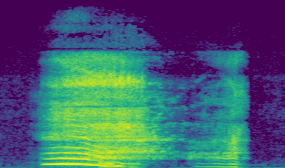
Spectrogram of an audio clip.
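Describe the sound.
A voiced exhale made while rising from a bend: a long, loud, breathy tone that slides downward in pitch, then a shorter, lower exhaled tone that fades out.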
